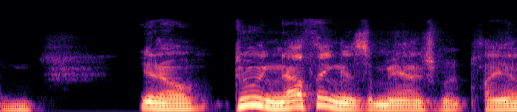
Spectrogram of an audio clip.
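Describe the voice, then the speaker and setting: Very fast, lively-intoned speech from a man with an Upper Midwest accent. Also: quiet background. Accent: Upper Midwest American. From Wisconsin, rural. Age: 60s. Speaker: land management consultant. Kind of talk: casual interview.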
